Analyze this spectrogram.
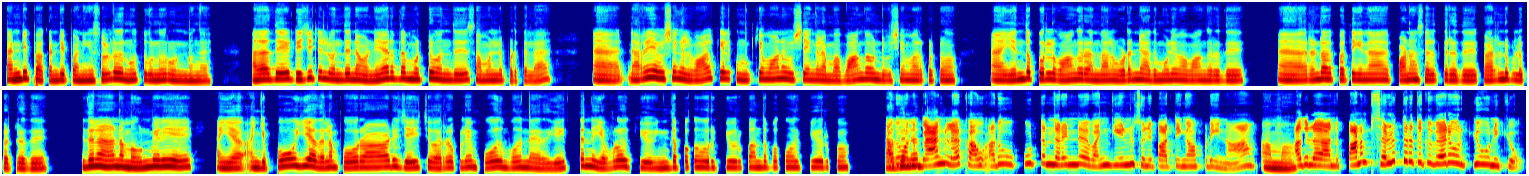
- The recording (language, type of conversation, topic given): Tamil, podcast, டிஜிட்டல் வாழ்வையும் நமது நேரத்தையும் எப்படி சமநிலைப்படுத்தலாம்?
- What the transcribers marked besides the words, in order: in English: "டிஜிட்டல்"; in English: "க்யூ?"; in English: "க்யூ"; in English: "க்யூ"; in English: "க்யூ"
